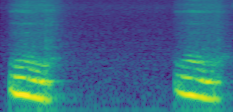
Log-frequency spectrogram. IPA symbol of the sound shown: u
